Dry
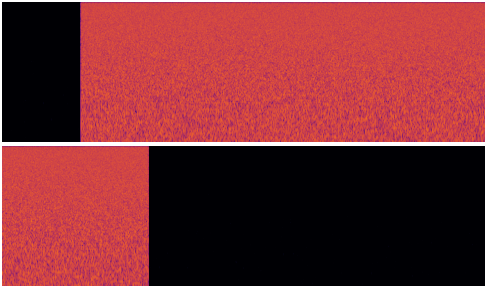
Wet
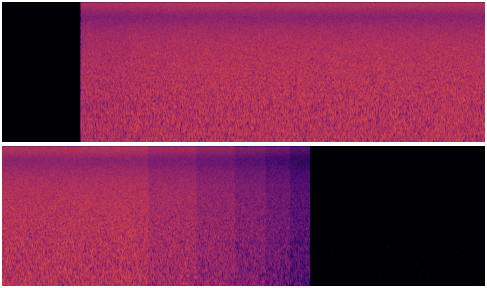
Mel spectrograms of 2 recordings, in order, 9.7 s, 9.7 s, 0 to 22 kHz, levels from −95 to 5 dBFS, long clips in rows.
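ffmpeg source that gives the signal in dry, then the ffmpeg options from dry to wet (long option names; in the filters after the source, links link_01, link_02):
-f lavfi -i "anoisesrc=color=white:amplitude=0.245:duration=5.5:sample_rate=44100:seed=1"
-af "equalizer=frequency=14000:width_type=o:width=0.87:gain=-11.5,alimiter=limit=-21.5dB:level=0:latency=1,aecho=1:1:480|864|1171|1417|1614:0.631|0.398|0.251|0.158|0.1"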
